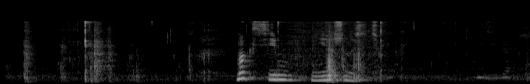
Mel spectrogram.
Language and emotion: Russian, neutral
